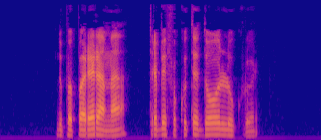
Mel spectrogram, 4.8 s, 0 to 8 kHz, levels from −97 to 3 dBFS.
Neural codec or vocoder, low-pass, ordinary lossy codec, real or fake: none; 7.2 kHz; MP3, 32 kbps; real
